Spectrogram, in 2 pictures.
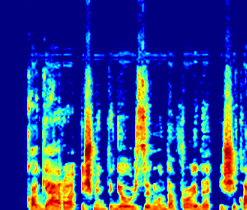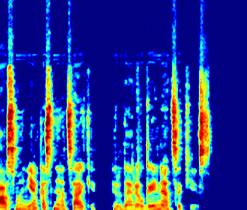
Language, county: Lithuanian, Marijampolė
